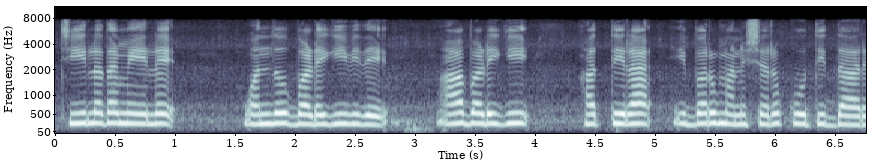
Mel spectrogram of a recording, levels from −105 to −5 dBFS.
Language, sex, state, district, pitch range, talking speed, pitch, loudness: Kannada, female, Karnataka, Bidar, 250-270 Hz, 90 wpm, 255 Hz, -14 LUFS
